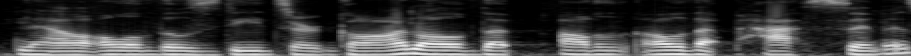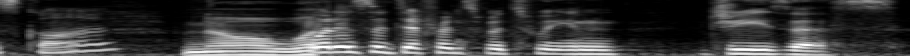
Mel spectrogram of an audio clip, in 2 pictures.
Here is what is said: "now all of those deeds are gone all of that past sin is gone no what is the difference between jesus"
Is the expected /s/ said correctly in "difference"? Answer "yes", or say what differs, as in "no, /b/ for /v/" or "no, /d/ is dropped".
yes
